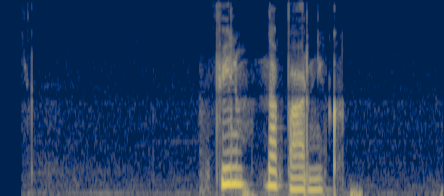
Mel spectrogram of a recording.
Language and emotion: Russian, neutral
